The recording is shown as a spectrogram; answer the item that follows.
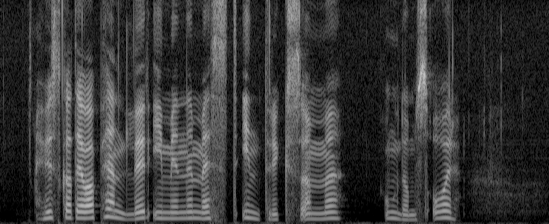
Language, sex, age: Norwegian, female, 33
